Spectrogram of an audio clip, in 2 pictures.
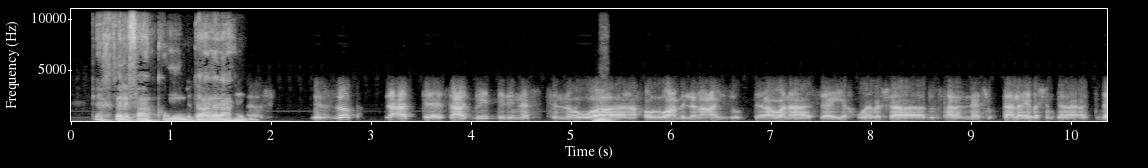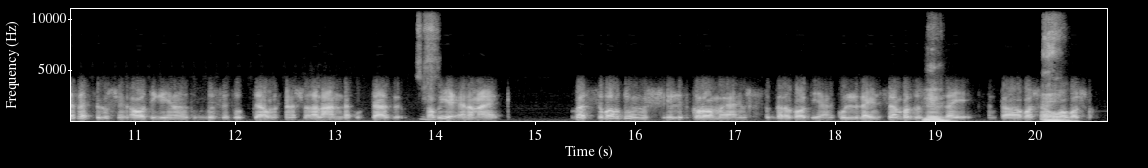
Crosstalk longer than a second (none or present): none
